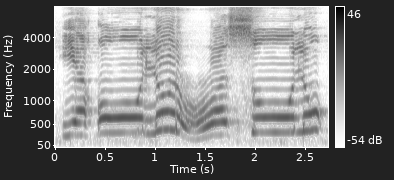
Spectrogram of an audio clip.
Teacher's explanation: الف لام کے بعد حروف شمسی میں سے، شمسی حروف میں جائیے، وہاں دیکھیے را ہے، حروف شمسی میں سے را آ رہا ہے تو الف لام کو نہیں پڑھیں گے بلکہ را کو پہلے والے حرف یعنی لام سے ملا کر پڑھیں گے. اور را مشددہ پر زبر ہے تو را مشددہ پر ہوگی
